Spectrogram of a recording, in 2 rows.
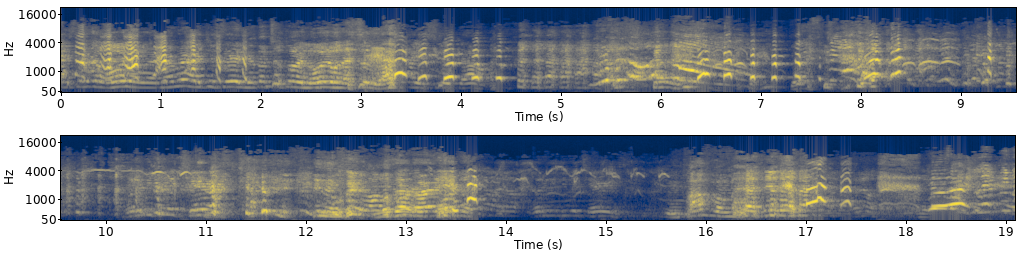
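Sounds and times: people laughing and crying out: 0.0s - 19.0s.

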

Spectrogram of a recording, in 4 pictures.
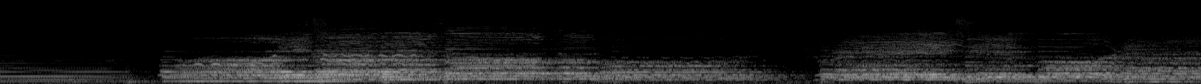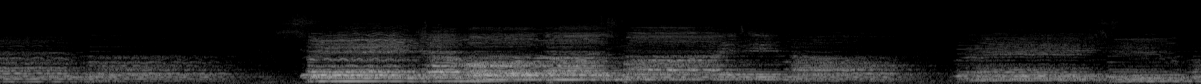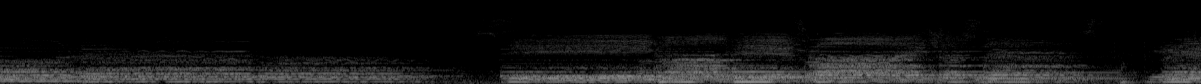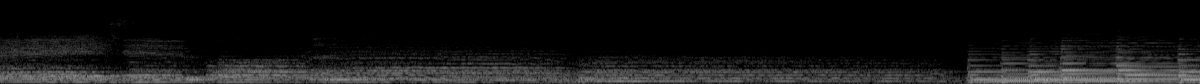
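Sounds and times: mixed choir singing: 1.6s - 45.7s.

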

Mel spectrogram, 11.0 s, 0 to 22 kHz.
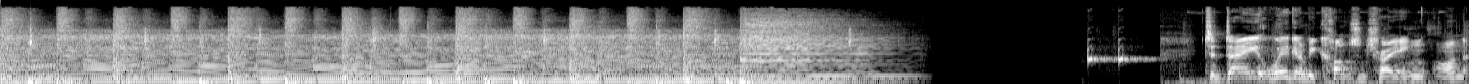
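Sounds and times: high electronic tone with clicks: 8.1s - 8.7s.

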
